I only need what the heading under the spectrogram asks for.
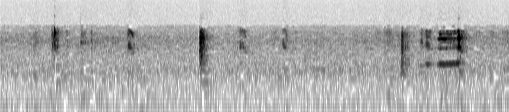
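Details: Peregrine falcon at a nest box on a December morning, where a new male was scraping and bonding with the female: a few short, sharp chupping notes about a second apart, a brief thin whine near the end; faint.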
